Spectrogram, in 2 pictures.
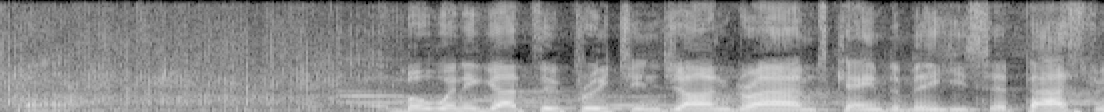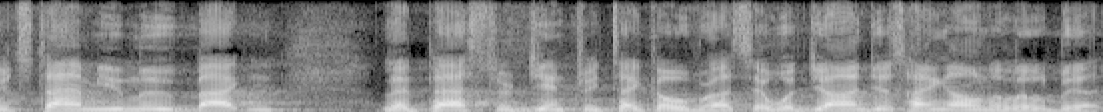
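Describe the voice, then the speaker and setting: Over music in the background, a man with fairly high pitch talks at a fairly slow pace with ordinary pitch variation. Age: 70s. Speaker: senior pastor. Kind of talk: church announcement. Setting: church service with congregation.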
